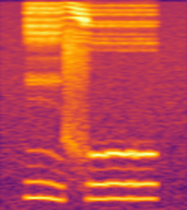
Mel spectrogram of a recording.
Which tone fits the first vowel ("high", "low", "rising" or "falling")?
falling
